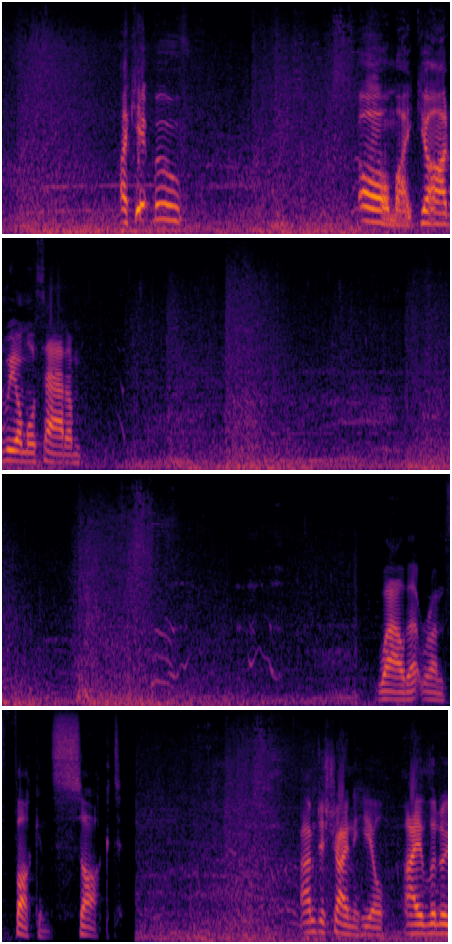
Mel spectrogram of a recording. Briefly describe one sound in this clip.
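Heavy weapons clash and crash in a battle.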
